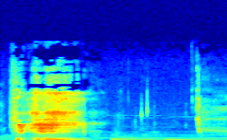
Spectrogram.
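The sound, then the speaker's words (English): A person clears their throat once: a loud, rough, guttural rasp lasting under a second that then fades into quieter low sounds. “Clear that throat.”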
